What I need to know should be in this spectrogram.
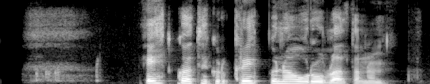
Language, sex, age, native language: Icelandic, male, 40-49, Icelandic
